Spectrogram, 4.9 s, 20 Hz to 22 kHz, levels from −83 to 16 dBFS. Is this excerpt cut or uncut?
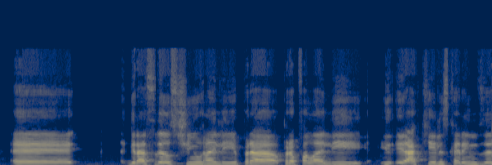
cut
